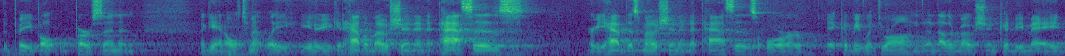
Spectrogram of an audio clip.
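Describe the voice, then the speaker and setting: A man explaining procedure at a public meeting in an informal, halting, hedging way, like an adviser to a council. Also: sits low, little pitch movement. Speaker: legal adviser to a city council. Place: indoor council chamber. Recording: echoey, reverberant council chamber with background noise.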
